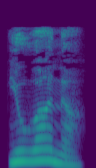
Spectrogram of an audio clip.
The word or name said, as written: ಯವನಿ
